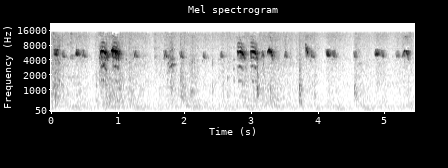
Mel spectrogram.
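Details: In the morning, caged finches give sparse, high, clipped chirps, sometimes doubled, spaced by short pauses, over a low steady hum.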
